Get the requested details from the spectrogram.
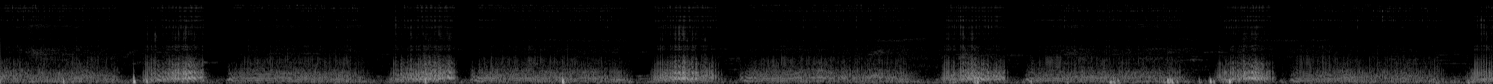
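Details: Person snoring: rhythmic, rasping snores on each in-breath, about 5 in 15 seconds, with quieter breathing between.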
